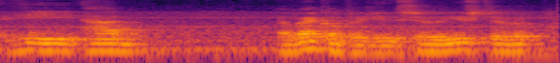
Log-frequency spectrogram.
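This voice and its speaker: There is noticeable background noise and audible room echo. A man with a very deep, low pitch speaks at a moderate pace with fairly even intonation. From Bristol, south-west England. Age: 70s. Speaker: DJ. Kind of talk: interview.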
